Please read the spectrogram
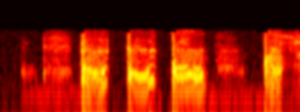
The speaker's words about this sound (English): Keep coughing.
